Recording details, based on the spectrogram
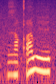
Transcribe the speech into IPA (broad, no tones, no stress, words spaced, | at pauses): ɣaqʼɛwɪː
